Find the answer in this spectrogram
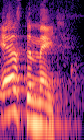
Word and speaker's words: estimate: If this is pronounced as mit, estimate is a value, okay? If it is, then that's a noun, okay? If we say estimate, that's a verb, okay?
